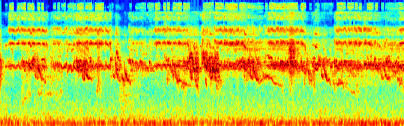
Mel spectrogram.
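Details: Pet lovebirds feeding their chicks, giving an unbroken stream of high, scratchy chirps and quick rising and falling squeaks from several overlapping voices.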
